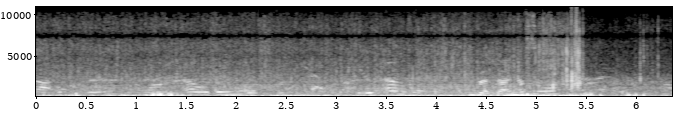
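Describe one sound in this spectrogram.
A fountain's jet of water splashes into a pool.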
